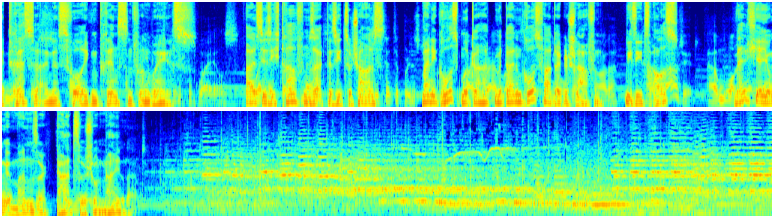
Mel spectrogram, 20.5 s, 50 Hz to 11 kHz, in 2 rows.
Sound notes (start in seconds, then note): 12.6 crowd cheering; 17.4 regal instrumental music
